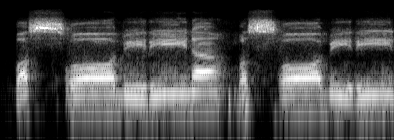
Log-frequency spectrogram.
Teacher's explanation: را باریک ہوگی کیونکہ را کے نیچے زیر ہے، کسرہ ہے، اور را کے بعد یا مدہ ہے.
